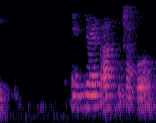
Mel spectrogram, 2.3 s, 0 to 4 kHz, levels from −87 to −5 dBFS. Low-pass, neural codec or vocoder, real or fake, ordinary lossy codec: 3.6 kHz; none; real; none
